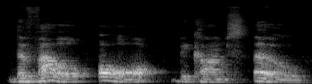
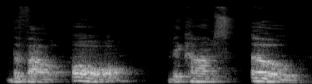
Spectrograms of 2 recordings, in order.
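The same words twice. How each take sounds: No difference in how they are said.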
